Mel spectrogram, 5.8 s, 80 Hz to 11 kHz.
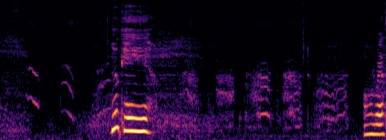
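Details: Indoors, 23-day-old Dachshund puppies whimper in short high squeaks, then a louder nasal whine and a final loud whine at the end, with shuffling between.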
